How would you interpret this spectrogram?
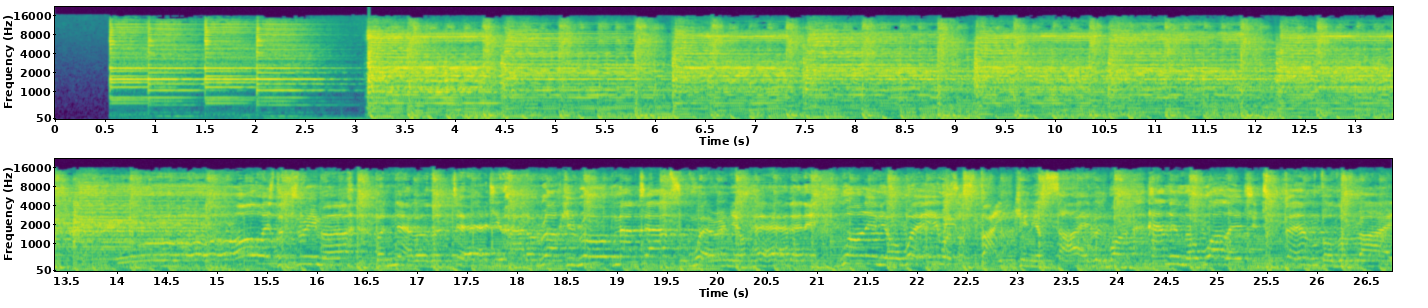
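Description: A synth-pop song plays loud, opening with a few seconds of bright, chiming synth notes before a dense, driving full-band arrangement kicks in and carries on steadily.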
